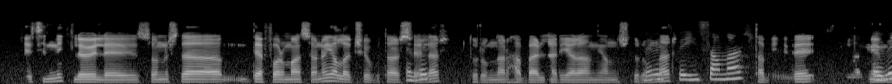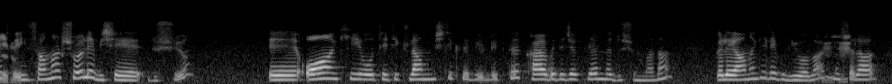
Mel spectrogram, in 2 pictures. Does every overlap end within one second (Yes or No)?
Yes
